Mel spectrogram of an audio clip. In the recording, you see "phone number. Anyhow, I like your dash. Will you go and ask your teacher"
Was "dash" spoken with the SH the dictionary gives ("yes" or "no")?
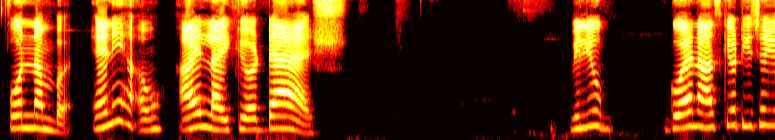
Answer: yes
